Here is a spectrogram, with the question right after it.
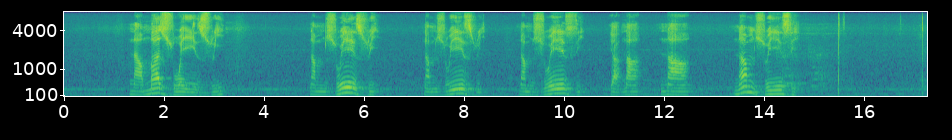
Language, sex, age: South Ndebele, male, 26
